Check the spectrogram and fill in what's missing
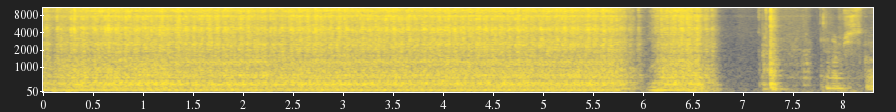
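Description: A sewing machine stitches patchwork fabric with a loud, steady mechanical hum for about six seconds, then stops, followed by brief handling noises.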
